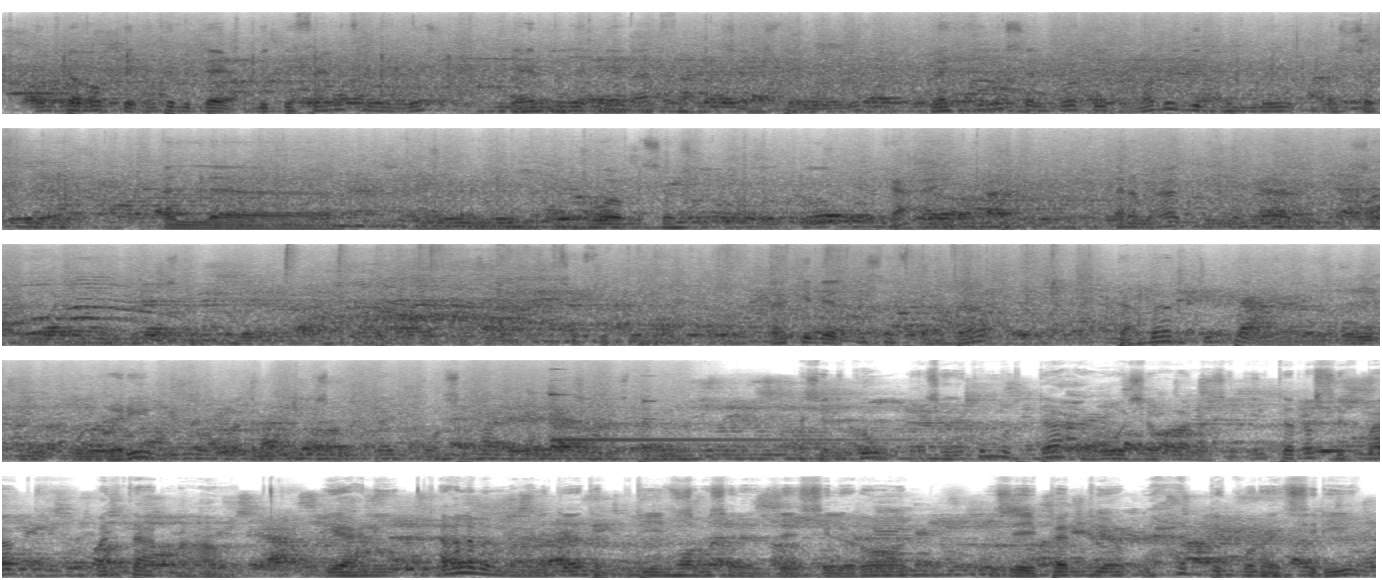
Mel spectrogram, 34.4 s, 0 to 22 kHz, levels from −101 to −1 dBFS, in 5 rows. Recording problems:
chatter from many people; very loud; throughout; 3 dB above the speech
doorbell; loud; from 23 to 25 s; peak level with the speech

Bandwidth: 14.5 kHz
